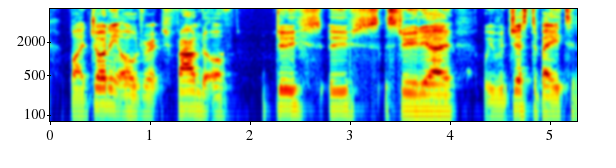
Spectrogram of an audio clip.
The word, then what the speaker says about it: Deuce: And it is Juice Studio, or at least that's how I say it.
